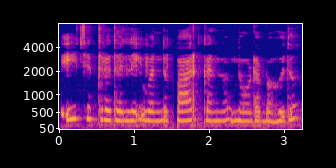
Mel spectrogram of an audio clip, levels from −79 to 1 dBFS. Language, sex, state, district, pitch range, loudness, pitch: Kannada, female, Karnataka, Bangalore, 260-295 Hz, -20 LUFS, 265 Hz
